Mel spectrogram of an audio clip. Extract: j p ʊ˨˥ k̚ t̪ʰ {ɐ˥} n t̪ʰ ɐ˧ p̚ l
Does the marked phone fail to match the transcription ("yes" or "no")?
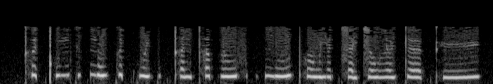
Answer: yes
